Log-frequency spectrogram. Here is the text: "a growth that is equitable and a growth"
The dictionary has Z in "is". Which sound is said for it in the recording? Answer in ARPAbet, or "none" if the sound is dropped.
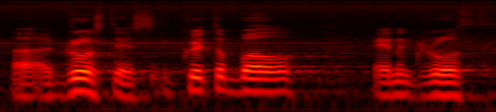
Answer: S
